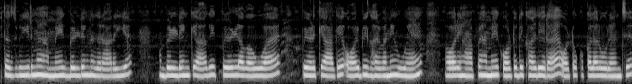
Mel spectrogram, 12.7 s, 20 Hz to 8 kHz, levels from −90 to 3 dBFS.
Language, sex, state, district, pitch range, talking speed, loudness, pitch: Hindi, female, Maharashtra, Pune, 230-245 Hz, 190 wpm, -18 LUFS, 235 Hz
